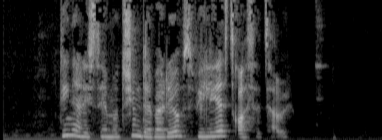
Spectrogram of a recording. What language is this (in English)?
Georgian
